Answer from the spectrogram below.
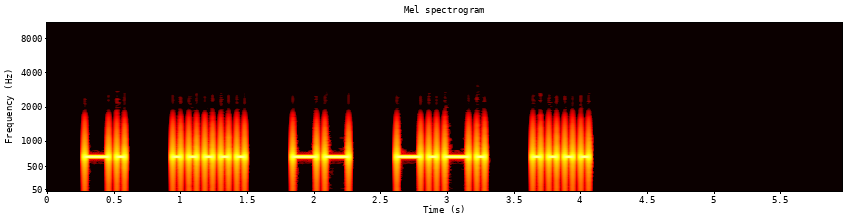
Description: Morse code, heard as a keyed tone, about 20 wpm, spaced as for 15 wpm, 700 Hz. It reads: N5MCH
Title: 179 Lesson 29g - Slash - Call Signs 20wpm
